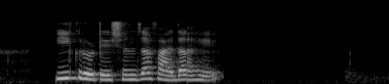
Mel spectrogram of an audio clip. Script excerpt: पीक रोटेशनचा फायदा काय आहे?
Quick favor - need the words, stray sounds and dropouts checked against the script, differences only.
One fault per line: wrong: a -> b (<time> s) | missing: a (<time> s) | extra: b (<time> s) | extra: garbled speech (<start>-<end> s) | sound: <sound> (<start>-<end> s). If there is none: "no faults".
missing: काय (1.9 s)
